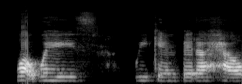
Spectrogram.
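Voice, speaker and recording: A woman with a Tongan accent speaks at a very slow pace. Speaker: public health program specialist. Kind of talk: conference presentation. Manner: halting, many fillers.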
